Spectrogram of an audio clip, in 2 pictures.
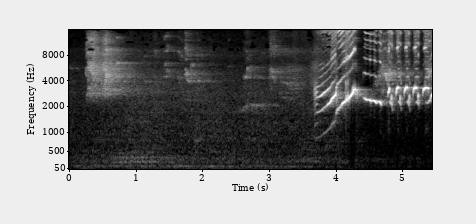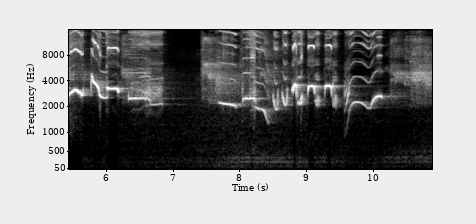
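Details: Oriental magpie-robin song for morning and evening, played to make listless birds lively and stir other songbirds: after a quiet, noisy start come loud, varied whistled phrases with rapid sweeping notes and sharp chirps, in two bursts.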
